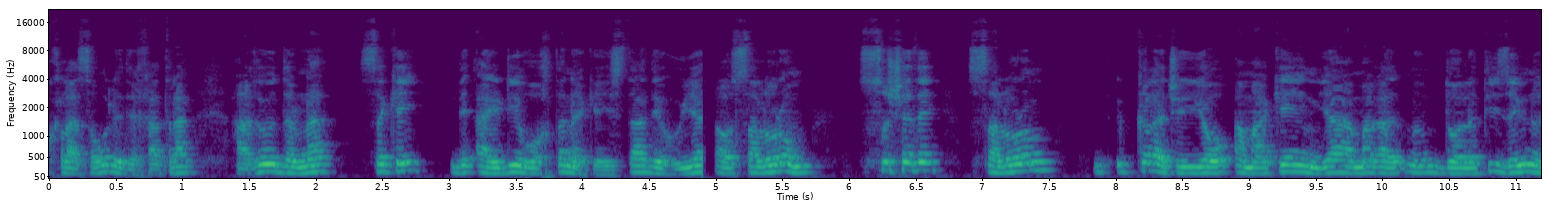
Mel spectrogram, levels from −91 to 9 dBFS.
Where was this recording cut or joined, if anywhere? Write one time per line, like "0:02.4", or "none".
0:05.0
